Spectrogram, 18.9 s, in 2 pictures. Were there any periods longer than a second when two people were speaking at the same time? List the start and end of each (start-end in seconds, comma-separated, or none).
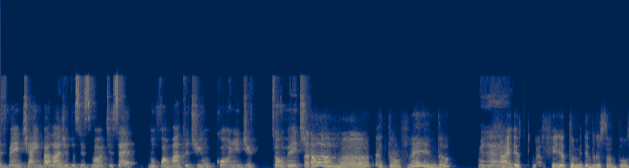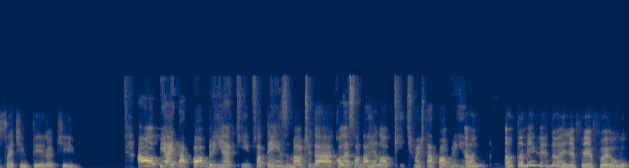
none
